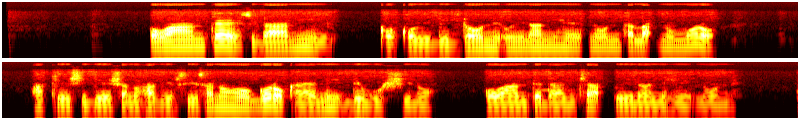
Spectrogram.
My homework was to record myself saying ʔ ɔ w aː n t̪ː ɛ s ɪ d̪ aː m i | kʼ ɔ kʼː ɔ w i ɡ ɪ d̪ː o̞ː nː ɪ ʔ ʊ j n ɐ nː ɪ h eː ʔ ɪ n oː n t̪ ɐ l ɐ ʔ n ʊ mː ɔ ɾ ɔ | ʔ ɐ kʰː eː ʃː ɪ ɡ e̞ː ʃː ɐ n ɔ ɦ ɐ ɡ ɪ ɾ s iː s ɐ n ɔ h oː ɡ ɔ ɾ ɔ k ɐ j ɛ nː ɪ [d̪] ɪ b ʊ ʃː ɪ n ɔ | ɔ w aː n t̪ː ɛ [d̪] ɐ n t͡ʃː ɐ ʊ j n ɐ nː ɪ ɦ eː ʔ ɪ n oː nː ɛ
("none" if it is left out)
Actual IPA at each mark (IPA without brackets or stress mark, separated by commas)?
d̪, d̪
